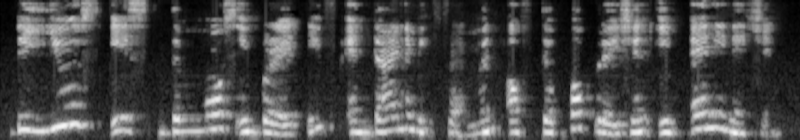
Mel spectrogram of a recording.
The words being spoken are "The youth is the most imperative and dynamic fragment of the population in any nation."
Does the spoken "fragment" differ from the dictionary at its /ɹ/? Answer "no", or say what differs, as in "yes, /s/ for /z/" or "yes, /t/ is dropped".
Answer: yes, /ɹ/ is dropped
